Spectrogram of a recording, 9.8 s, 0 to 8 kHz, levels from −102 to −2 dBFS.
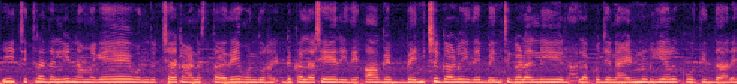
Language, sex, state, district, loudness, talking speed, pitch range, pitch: Kannada, female, Karnataka, Bellary, -22 LUFS, 120 wpm, 220-240 Hz, 230 Hz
